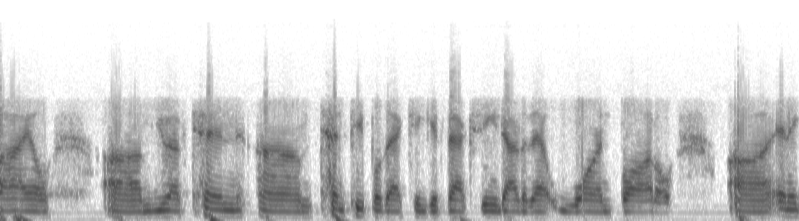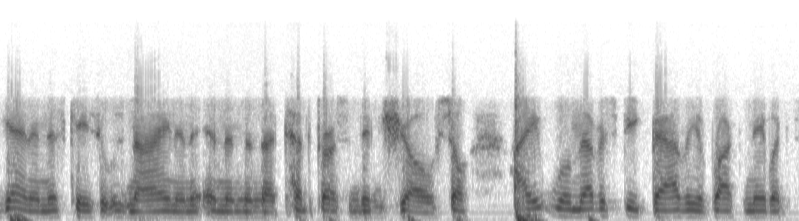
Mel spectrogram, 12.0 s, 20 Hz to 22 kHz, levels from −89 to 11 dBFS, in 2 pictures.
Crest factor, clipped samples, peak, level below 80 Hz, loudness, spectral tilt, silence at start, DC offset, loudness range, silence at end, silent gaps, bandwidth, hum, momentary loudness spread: 16 dB; under 0.1%; -8 dBFS; -38 dBFS; -24 LUFS; -7 dB/octave; 0 s; under 0.1%; 1 LU; 0.1 s; none; 10 kHz; none; 4 LU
